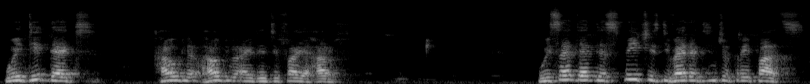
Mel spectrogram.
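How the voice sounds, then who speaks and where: A man's voice: a little high, measured pace, pauses often, a little mellow, rough recording. A man teaching an online Islamic studies and Arabic class, explaining step by step and quizzing his students.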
